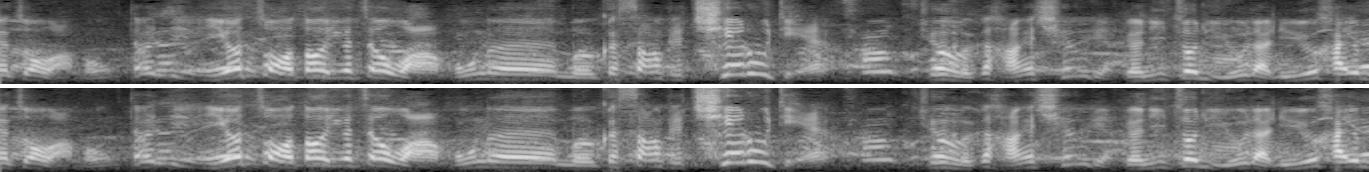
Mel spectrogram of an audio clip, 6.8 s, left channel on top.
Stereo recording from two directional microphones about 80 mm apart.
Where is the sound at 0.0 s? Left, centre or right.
Centre.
